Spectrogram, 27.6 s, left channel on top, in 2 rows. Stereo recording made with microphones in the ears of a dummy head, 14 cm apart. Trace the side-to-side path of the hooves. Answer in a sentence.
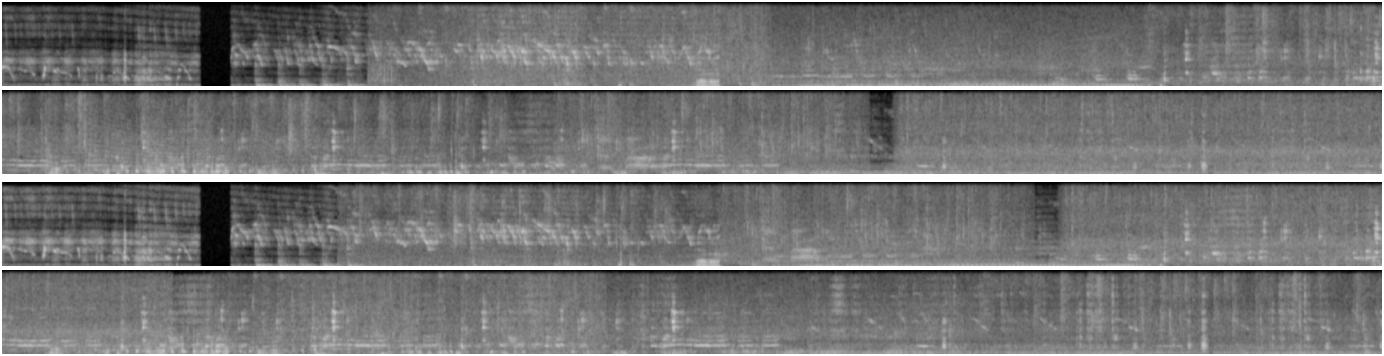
In this clip you hear the hooves move from left to right.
